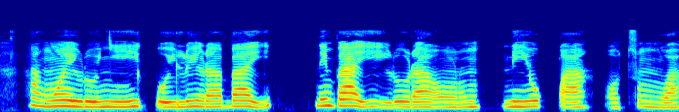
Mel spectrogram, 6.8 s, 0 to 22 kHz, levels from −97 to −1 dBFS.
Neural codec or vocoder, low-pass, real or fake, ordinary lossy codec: none; 7.2 kHz; real; MP3, 64 kbps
